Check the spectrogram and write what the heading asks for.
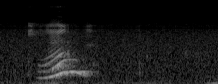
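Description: A single short vocal call, about half a second long, rising then falling in pitch.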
